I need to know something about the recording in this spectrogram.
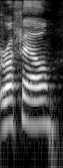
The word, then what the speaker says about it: Raphael: I always want to put like an extra syllable in there, but Raphael, Henry, Colin Cange, Daniel Lugo.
